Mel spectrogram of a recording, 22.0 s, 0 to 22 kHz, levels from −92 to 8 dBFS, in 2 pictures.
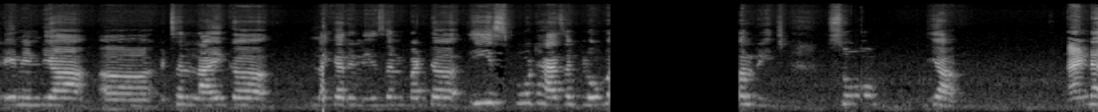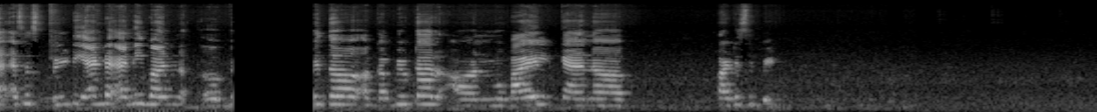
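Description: At 3.21 to 3.23 s the speech jumps ahead, likely a broken MP3 bit reservoir: a frame went missing, and the next one reached back for borrowed bits that weren't there, which fits 24 ms frames. At 6.08 s the audio drops out for about 1.3 s, to 7.39 s, likely a playback stall where the player ran dry. The same reservoir glitch likely returns at 8.57 to 8.61 s. A second likely stall cuts the sound from 13.29 to 14.10 s, around 0.8 s of dead air before it picks back up.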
